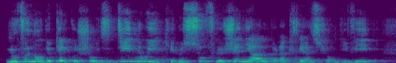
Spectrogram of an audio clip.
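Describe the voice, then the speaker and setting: Very slow delivery with audible room echo. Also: man. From France. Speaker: philosopher, round-table panelist. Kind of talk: round-table talk. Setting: stage with audience at a festival. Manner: formal.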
